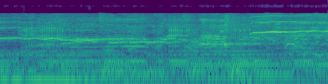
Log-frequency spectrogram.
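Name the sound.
horse neighing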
